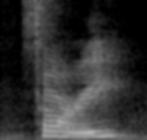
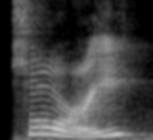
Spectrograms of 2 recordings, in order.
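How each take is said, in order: First: Said in the usual way. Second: Canadian "Sorry" said as SORE-ee; put-on Canadian "Sorry"; Canadian accent. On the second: Shown as a demonstration. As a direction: round the first vowel of "Sorry" like a Canadian. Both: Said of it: "Do the Canadian accent for Jen".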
